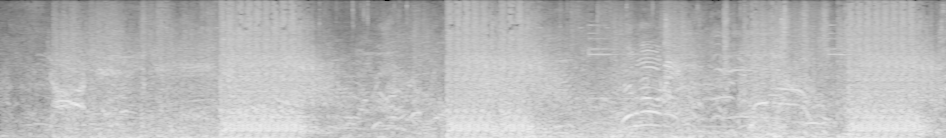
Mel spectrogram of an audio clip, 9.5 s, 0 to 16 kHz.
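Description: Loud, sustained automatic gunfire from the zombie shooter game Left 4 Dead 2, No Mercy campaign, with rapid bursts rattling almost continuously and surging in intensity several times.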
